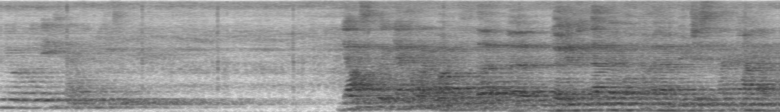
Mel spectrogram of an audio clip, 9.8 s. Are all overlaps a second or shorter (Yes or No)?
Yes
